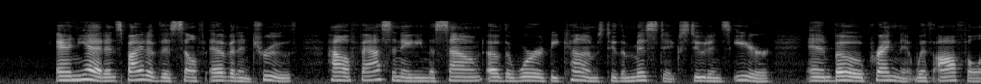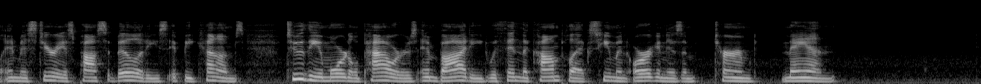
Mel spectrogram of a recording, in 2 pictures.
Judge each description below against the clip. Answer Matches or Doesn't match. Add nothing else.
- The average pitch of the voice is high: Doesn't match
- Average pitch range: Matches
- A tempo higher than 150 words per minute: Doesn't match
